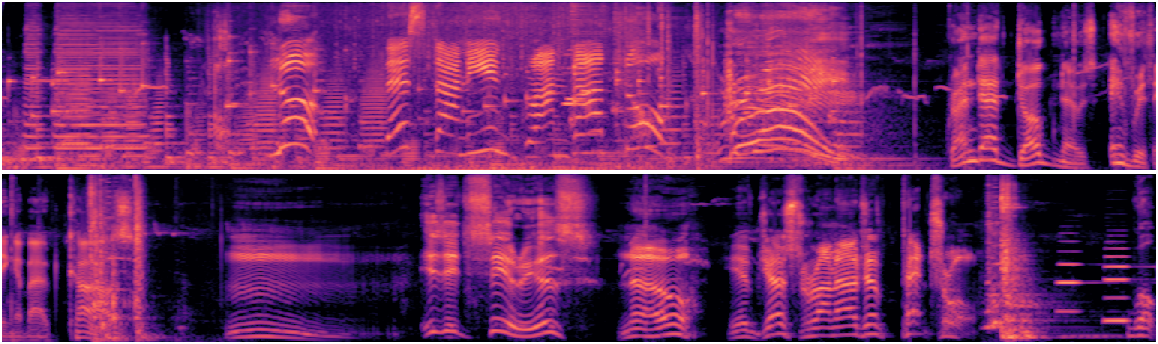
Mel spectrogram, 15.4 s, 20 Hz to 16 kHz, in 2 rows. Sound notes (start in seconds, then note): 0.0 horn blares; 1.4 snorts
